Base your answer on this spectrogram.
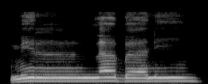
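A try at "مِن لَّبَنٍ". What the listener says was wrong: Nah, itu masih ditahan. Nggak perlu ditahan ya. Mil labanin Ini kan tanwin kan? Mil labanin atau mil laban.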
